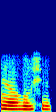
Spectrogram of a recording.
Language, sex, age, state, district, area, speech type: Bengali, female, 45-60, West Bengal, Dakshin Dinajpur, urban, conversation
